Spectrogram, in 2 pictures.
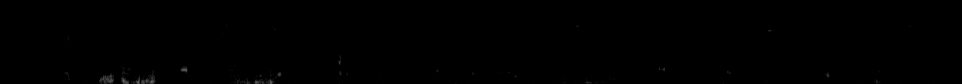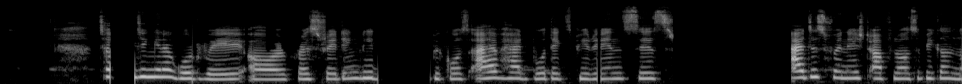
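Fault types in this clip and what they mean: digital wireless dropout: The receiver lost too much of the link's data and muted the output, leaving clean near-silent holes with no noise burst on either side. Here there are four: at 1.13 s lasting about 87 ms, at 10.72 s for about 0.25 s just before "in a", at 13.40 s for about 0.48 s between "way or frustratingly" and "I have had both", and at 16.35 s for about 1.19 s, the longest.
gap between stream segments: Successive stream segments have timestamps that do not meet, so the player pads each join with silence. Nothing is lost, but the sound stops with hard edges for a moment. The holes recur about every 2 s, which fits 2-second segments, at 1.40, 3.41, 5.51, 7.52, 9.54, 11.54 (between "in a" and "way or frustratingly"), 13.54 and 15.59 s. They last from 4 ms to 51 ms. The one at 13.54 s falls inside a dropout.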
